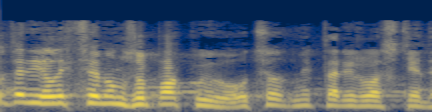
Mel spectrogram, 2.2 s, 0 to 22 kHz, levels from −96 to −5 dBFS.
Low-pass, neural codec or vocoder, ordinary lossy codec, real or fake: 14.4 kHz; codec, 44.1 kHz, 2.6 kbps, SNAC; MP3, 48 kbps; fake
